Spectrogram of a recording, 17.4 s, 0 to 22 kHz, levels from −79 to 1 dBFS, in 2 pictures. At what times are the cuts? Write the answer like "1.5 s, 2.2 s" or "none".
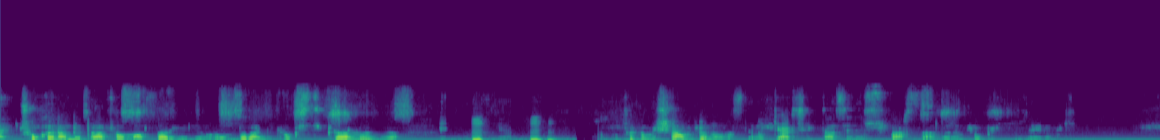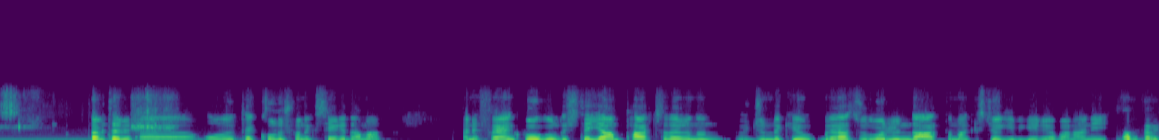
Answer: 3.3 s, 9.7 s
